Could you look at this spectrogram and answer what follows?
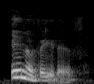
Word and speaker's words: innovative: syllable methods methods and in Innovative we stress the first syllable Innovative Innovative the next linking word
